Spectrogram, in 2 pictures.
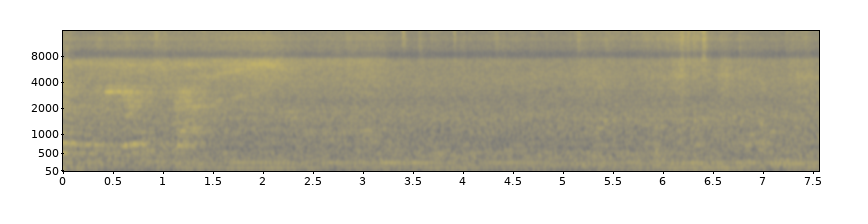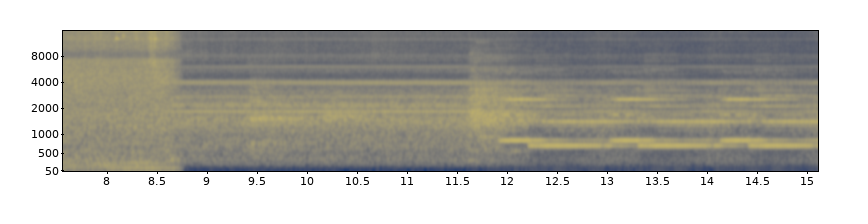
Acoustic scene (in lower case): subway station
